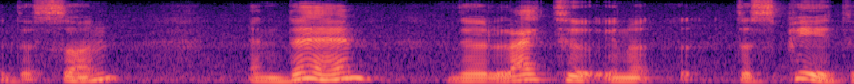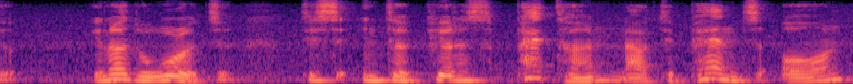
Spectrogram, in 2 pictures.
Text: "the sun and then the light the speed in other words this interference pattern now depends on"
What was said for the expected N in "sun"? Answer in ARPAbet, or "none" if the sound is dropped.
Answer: N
